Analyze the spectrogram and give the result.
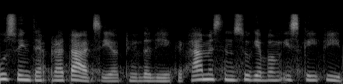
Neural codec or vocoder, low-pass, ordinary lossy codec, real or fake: codec, 16 kHz in and 24 kHz out, 0.9 kbps, LongCat-Audio-Codec, four codebook decoder; 10.8 kHz; MP3, 64 kbps; fake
